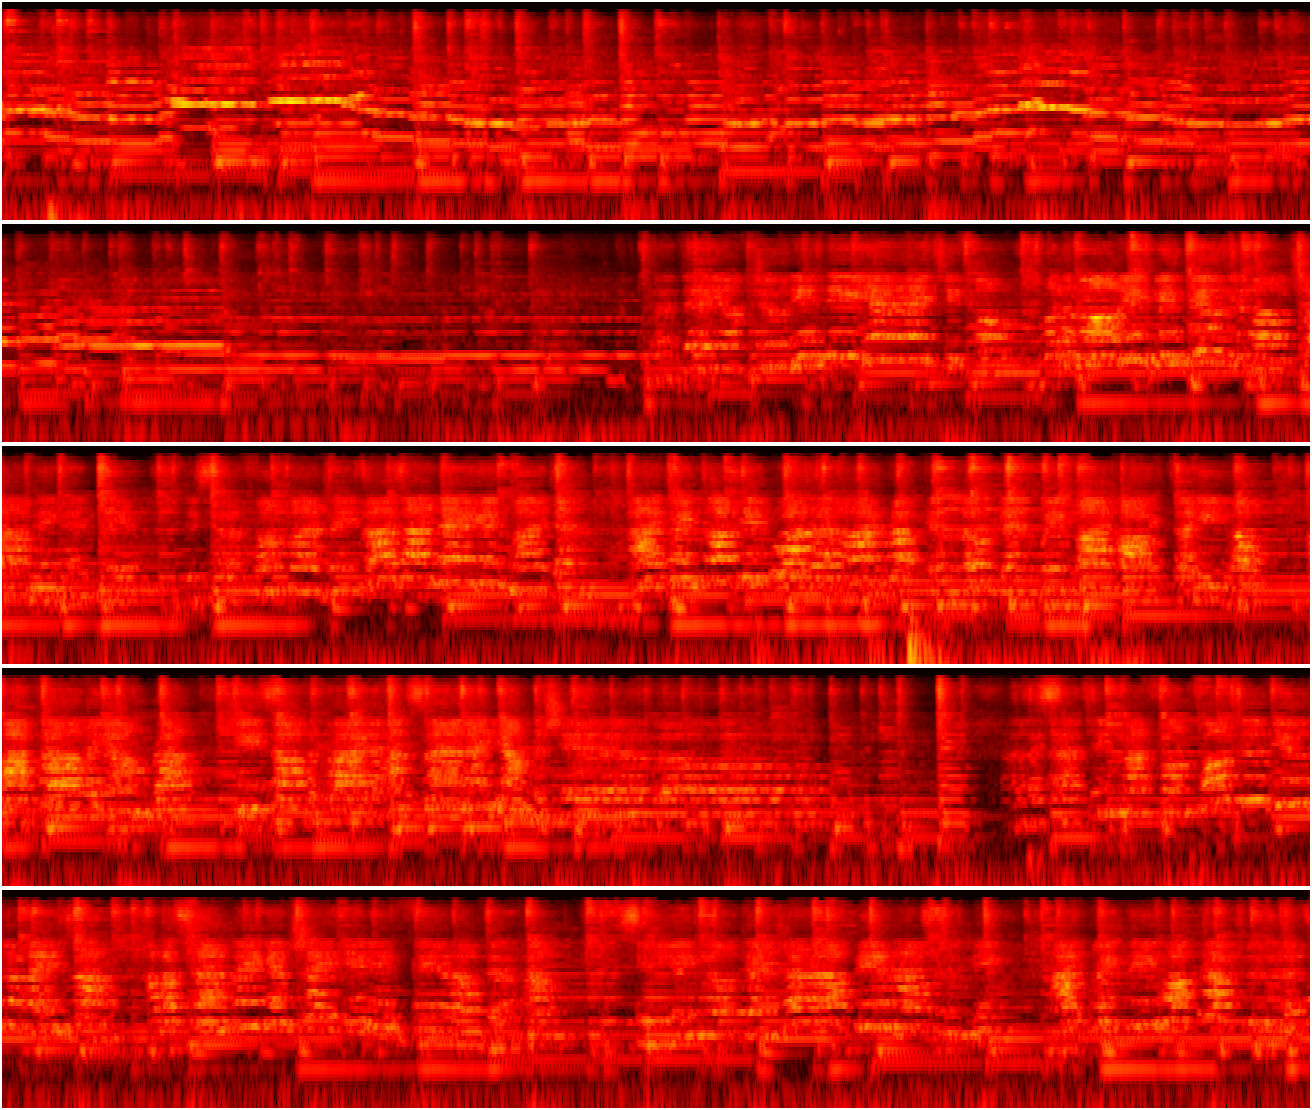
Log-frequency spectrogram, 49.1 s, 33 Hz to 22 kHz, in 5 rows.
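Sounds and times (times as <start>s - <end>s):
acoustic guitar: 0.0s - 49.0s
women's choir singing in harmony: 13.8s - 36.0s, 36.8s - 49.0s.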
